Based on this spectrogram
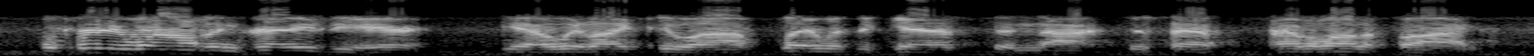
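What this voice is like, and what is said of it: Southern American accent. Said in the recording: “southern accent, I can tell”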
